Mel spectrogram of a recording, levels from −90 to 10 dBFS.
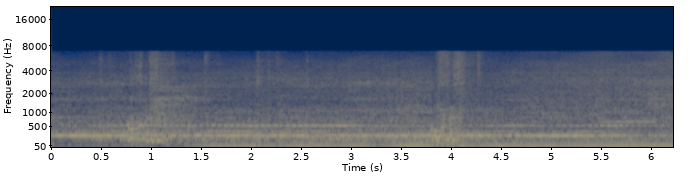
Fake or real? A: fake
